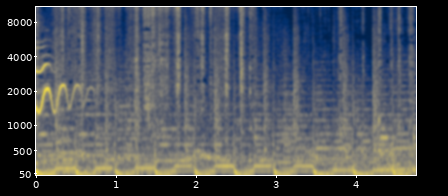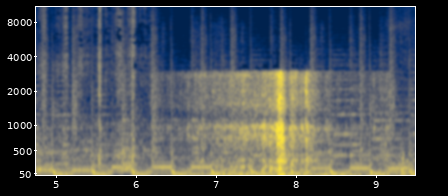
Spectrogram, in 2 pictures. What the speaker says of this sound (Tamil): நம்ம எக்ஸ்பெரிமெண்ட் பண்ணுறதுக்காக தெர்மாகோலை தேவையான அளவுக்கு நம்ம கட் பண்ணிட்டு இருக்கோம்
